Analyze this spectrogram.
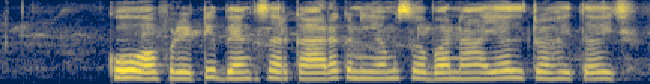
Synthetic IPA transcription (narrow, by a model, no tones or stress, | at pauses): koɔpɾeʈibbɛ̃ŋksəɾkaɾəknijəmsə̃bənajəlɾəɦɛt̪əjt͡ʃʰ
